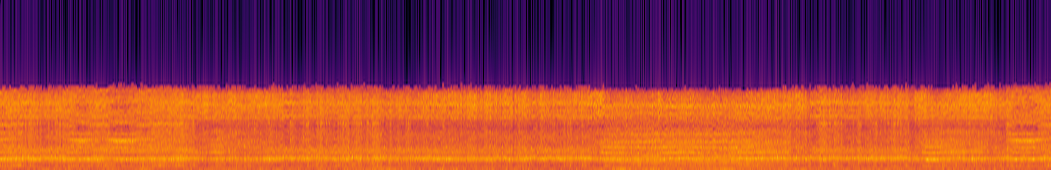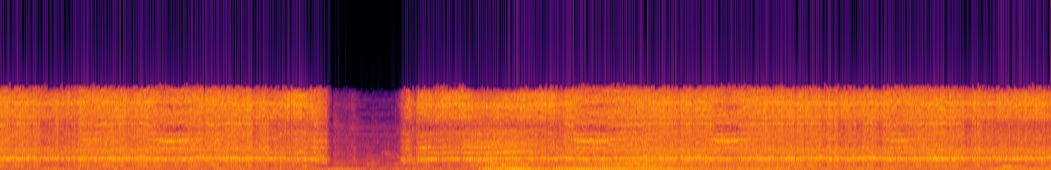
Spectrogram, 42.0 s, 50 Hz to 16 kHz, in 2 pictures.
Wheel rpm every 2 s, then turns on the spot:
160, 170, 170, 170, 170, 170, 160, 170, 170, 160, 160, 170, 170, 120, 70, 170, 170, 170, 170, 160, 170.
none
